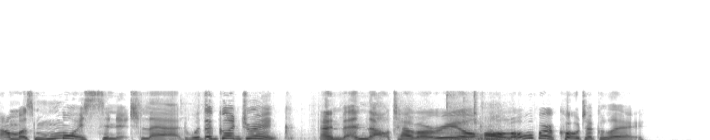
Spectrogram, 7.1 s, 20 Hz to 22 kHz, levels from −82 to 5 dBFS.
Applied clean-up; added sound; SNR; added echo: neural mask model RNNoise.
